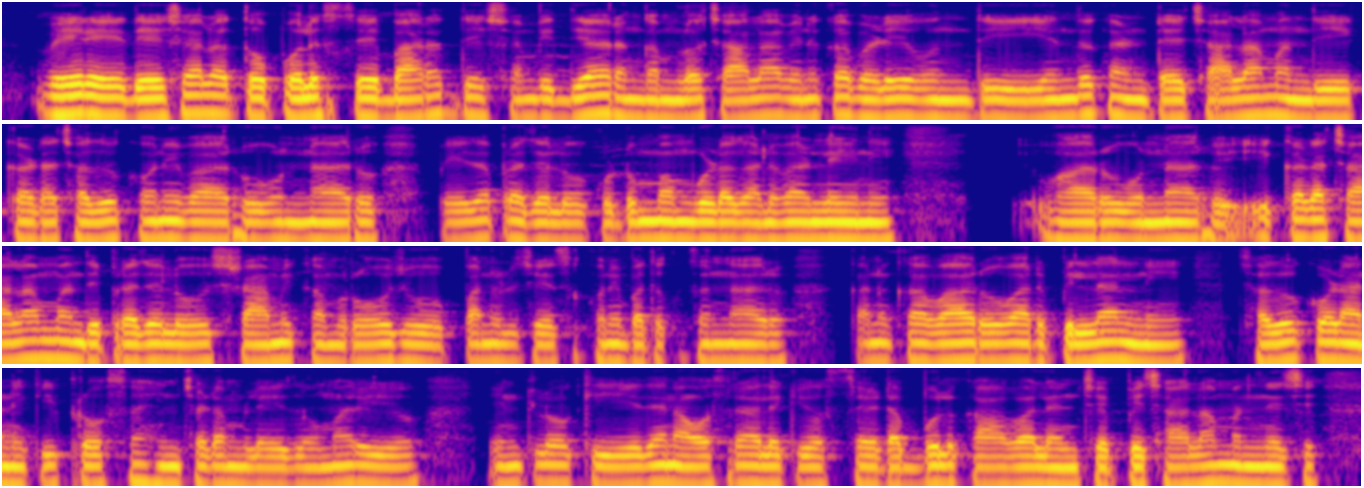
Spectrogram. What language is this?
Telugu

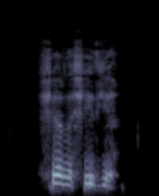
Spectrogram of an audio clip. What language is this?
Kalkoti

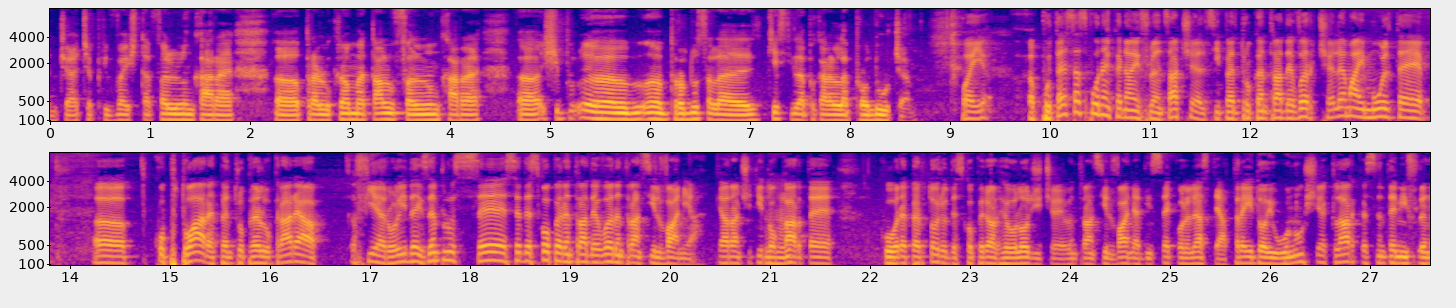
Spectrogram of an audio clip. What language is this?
Romanian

